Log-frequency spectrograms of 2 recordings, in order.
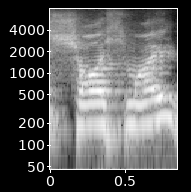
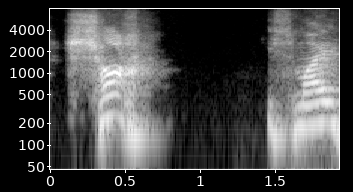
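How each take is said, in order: First: The final h of Şah is left out. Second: The final h of Şah is clearly pronounced. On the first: The speaker calls it right. "Biz Şah İsmail deriz" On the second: The speaker calls it wrong. "Yazılsa bile mesela biz Şah İsmail diyemeyiz"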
